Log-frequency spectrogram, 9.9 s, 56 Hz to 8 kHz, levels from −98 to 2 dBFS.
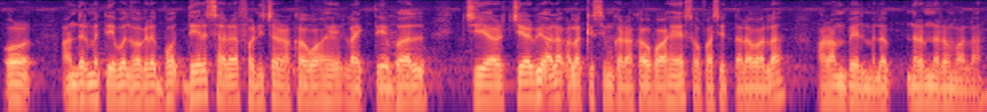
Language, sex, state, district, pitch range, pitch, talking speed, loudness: Hindi, male, Arunachal Pradesh, Papum Pare, 85-95 Hz, 90 Hz, 195 wpm, -17 LUFS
